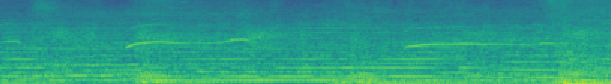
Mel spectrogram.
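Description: Music with sustained chords under a high lead melody. The melody slides up into a long held note three times, about once every one and a half seconds.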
